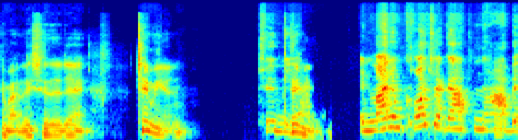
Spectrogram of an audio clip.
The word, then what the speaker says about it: Thymian: Thymian. Thymian.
